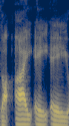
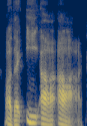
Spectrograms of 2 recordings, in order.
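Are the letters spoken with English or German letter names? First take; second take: English; German. First: The letters are spoken with English letter names. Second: The letters are spoken with German letter names. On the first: "they call that show the IAA" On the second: "as they pronounce it in Germany"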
